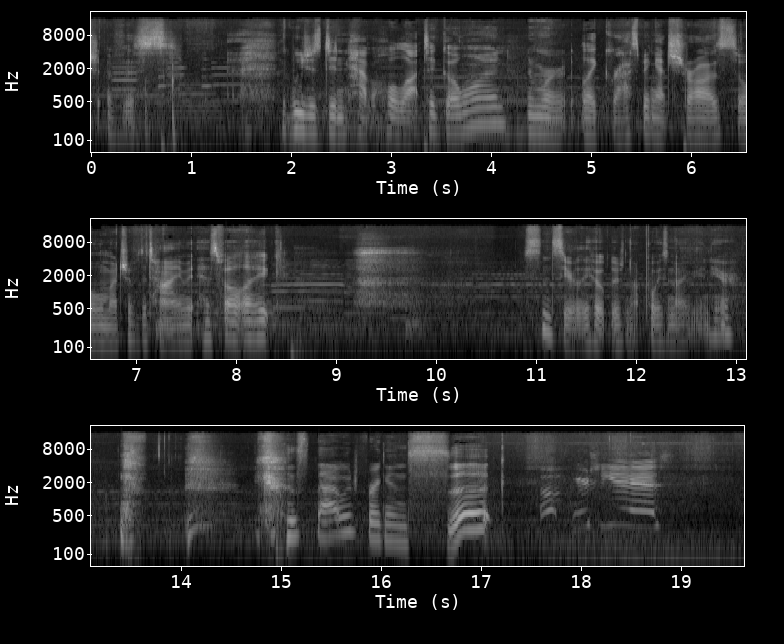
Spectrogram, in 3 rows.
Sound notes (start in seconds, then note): 9.1 sighs; 13.3 laughs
